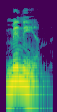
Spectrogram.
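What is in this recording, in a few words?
"minium", British English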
